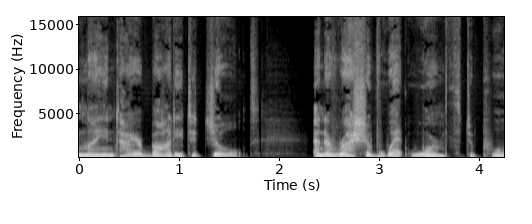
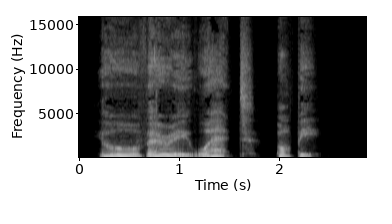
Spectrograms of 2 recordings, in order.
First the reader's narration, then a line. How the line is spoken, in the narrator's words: he murmured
